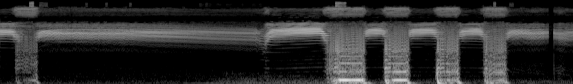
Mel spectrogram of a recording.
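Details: Minminzemi, the robust cicada, singing: a steady, shrill high drone that holds for over two seconds, then breaks into loud rhythmic pulsed bursts roughly every half second, with a faint low hum underneath.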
